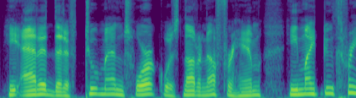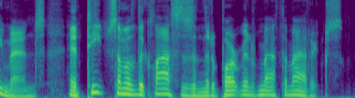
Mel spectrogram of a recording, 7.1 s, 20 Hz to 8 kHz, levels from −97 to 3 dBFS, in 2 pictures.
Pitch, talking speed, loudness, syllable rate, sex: 130 Hz, 235 wpm, -21 LUFS, 5.6 syllables/s, male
